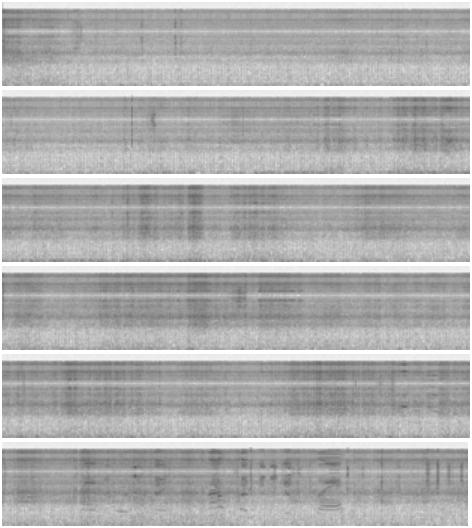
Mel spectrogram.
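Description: Wind buffeting the microphone and water rushing and splashing along the hull of a sailboat heeled over under sail in choppy water, a steady noise with stronger gusty stretches.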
